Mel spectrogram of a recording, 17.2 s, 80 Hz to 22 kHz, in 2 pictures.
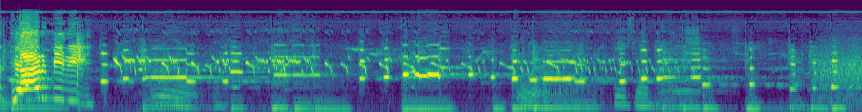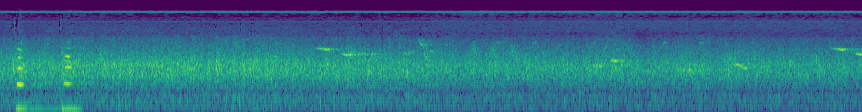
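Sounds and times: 
bird chirping: 0.0s - 17.2s
soft rushing hiss: 8.2s - 17.2s.

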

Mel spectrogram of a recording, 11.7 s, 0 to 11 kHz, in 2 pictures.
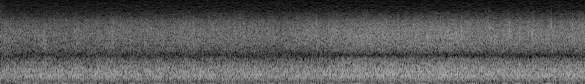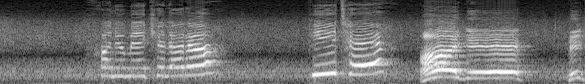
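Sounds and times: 
steady rain: 0.0s - 11.7s
speech: 6.9s - 8.1s, 9.0s - 11.7s.

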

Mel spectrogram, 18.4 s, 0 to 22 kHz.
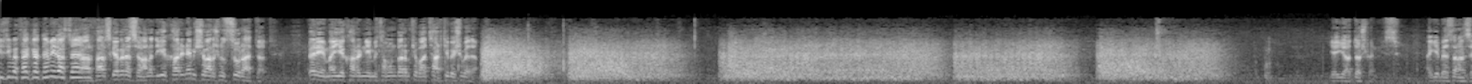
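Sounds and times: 
speech: 0.0s - 6.6s, 16.9s - 18.4s
heavy gunfire during a prison riot: 6.0s - 15.6s.

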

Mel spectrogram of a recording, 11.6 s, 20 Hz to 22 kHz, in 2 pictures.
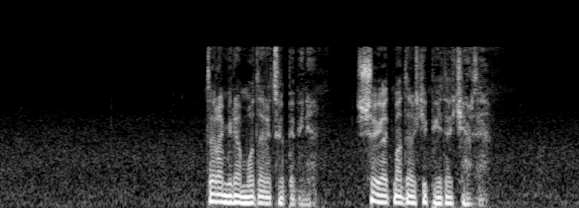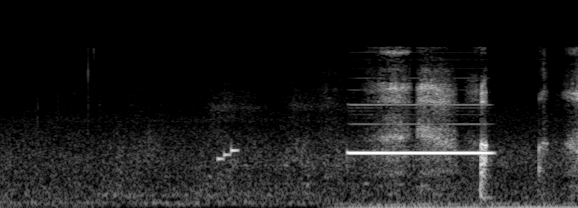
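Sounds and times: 
speech: 2.1s - 5.0s
phone dialing beeps: 8.0s - 8.2s, 9.2s - 10.8s.

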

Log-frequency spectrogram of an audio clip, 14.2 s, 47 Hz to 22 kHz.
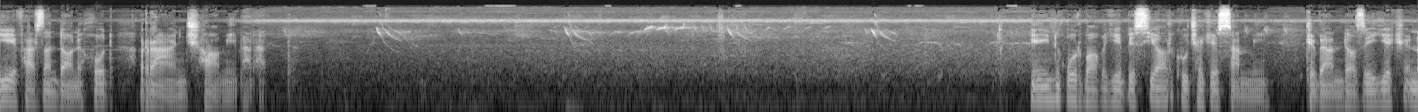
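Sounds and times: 
speech: 0.0s - 3.0s, 10.3s - 14.1s
steady high insect drone in Costa Rica rainforest: 2.1s - 14.1s
short chirping calls: 2.7s - 10.8s, 12.2s - 13.4s.

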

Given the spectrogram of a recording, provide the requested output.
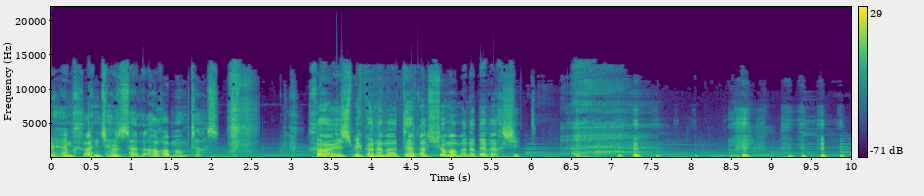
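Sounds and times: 
speech: 0.0s - 2.3s, 3.3s - 7.7s, 8.6s - 10.0s
man crying and sobbing with shaky cries and catching breaths: 6.4s - 10.0s.

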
